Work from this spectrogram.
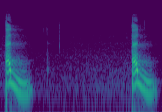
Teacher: هل لاحظتم كيف أن الصوت قد انقفل تماما عند وسط اللسان، وانتهت الأسهم التي عبرنا عنها بجريان الصوت من الوترين الصوتيين إلى مخرج الجيم، وقد انقفل المخرج تماما. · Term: جيم غير مقلقلة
